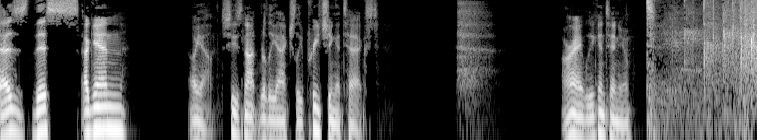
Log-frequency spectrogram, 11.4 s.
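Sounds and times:
speech: 0.0 - 2.0, 2.8 - 5.8, 6.8 - 7.2, 8.4 - 10.0
audience clapping: 9.8 - 11.3.

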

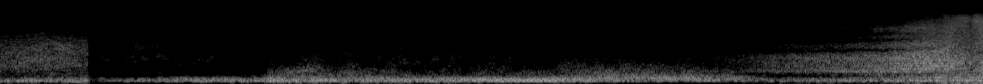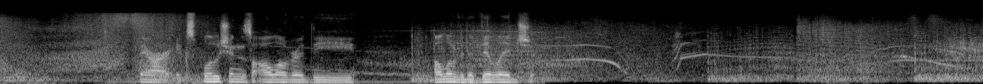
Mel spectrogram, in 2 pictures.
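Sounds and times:
jet aircraft roaring overhead: 7.8 - 19.6
speech: 11.2 - 13.6, 14.2 - 15.3.

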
